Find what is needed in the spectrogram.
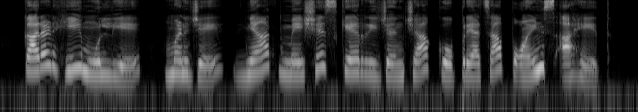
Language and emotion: Marathi, neutral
